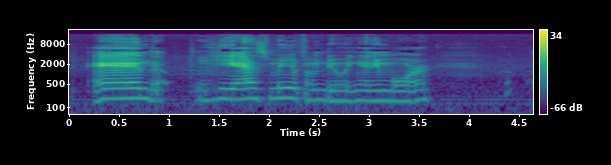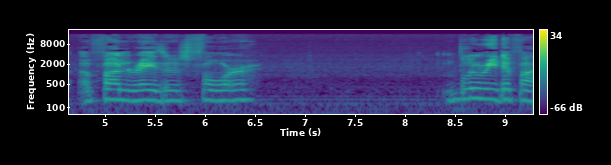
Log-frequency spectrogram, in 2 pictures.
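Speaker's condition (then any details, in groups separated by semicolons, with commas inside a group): Cerebral palsy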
